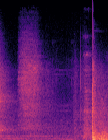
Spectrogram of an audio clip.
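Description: Loaded barbell with rubber bumper plates dropped from overhead onto a wooden lifting platform, landing with a single loud thud near the end.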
